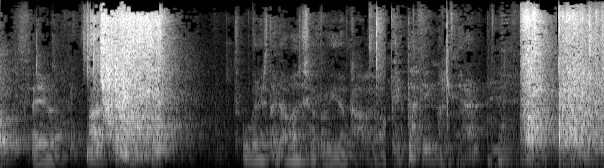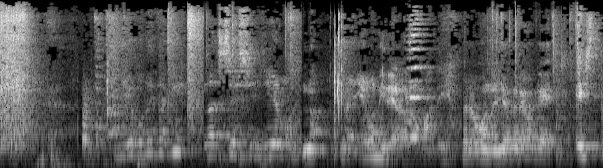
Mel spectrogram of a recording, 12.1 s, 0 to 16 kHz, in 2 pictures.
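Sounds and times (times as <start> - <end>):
packing tape ripping off roll: 0.8 - 1.9, 5.2 - 6.4.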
